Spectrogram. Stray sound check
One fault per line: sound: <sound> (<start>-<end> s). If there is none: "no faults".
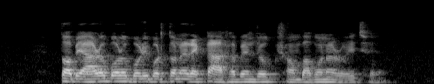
no faults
